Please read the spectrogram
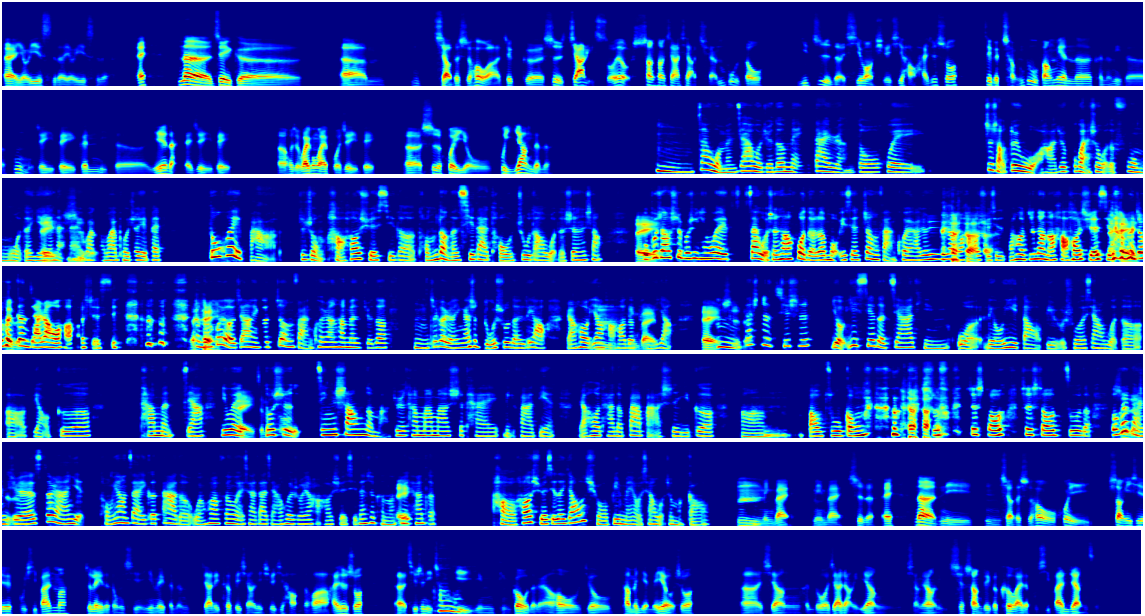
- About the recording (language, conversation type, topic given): Chinese, podcast, 说说你家里对孩子成才的期待是怎样的？
- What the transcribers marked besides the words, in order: laugh; laughing while speaking: "诶，是的"; laughing while speaking: "真的能好好学习，他们就会更加让我好好学习"; laughing while speaking: "诶"; laugh; laugh; laughing while speaking: "叔 是收 是收租的"; laugh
